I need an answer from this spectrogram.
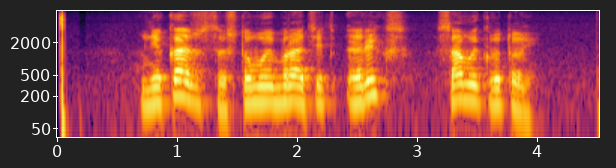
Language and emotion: Russian, neutral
